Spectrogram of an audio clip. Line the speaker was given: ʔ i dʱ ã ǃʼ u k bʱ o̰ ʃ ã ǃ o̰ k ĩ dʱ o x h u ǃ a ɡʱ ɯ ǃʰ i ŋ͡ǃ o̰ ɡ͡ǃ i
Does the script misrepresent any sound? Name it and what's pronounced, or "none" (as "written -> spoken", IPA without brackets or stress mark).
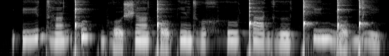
none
